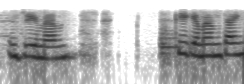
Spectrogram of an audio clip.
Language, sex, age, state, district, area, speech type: Hindi, female, 18-30, Uttar Pradesh, Sonbhadra, rural, conversation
